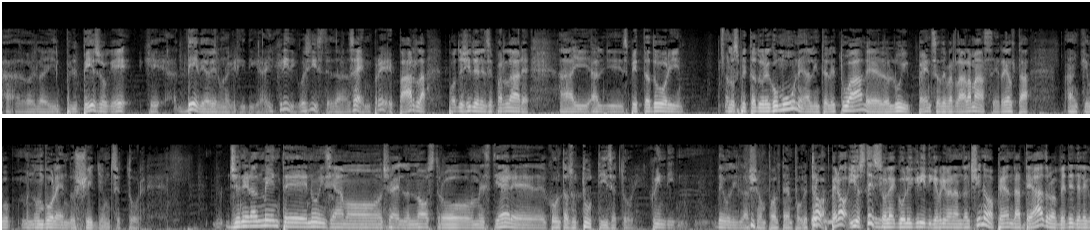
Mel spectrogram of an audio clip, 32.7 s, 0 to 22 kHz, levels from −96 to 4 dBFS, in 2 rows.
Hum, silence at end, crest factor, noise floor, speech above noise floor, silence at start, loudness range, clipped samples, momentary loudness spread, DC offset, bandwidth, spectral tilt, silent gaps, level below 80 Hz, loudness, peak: none; 0 s; 18 dB; -49 dBFS; 25 dB; 0 s; 7 LU; under 0.1%; 15 LU; under 0.1%; 8.4 kHz; -6 dB/octave; none; -42 dBFS; -25 LUFS; -8 dBFS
